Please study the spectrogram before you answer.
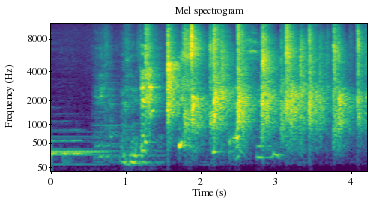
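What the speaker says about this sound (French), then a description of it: "Le jury applaudit, mais Antoine n'en a pas encore fini." A jury applauding in a room, with a burst of rapid, irregular hand claps rising after a fading sung note, several people clapping close and loud.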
